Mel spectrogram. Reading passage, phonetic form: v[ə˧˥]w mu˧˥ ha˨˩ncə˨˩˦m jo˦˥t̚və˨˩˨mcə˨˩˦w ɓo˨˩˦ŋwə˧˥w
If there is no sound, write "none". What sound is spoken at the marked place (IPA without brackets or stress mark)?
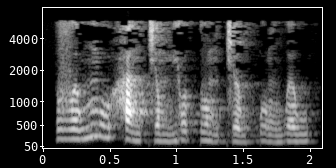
ə˧˥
